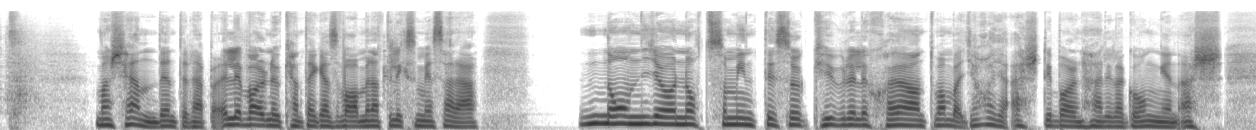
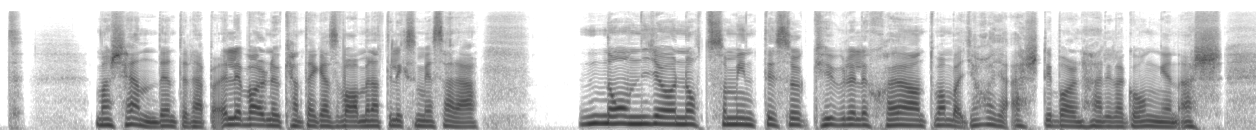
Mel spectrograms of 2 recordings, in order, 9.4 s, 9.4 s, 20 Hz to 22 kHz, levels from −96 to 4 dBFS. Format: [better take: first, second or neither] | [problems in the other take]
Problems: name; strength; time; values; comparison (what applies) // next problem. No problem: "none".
second | machinery noise; faint; until 3.5 s; 25 dB below the speech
